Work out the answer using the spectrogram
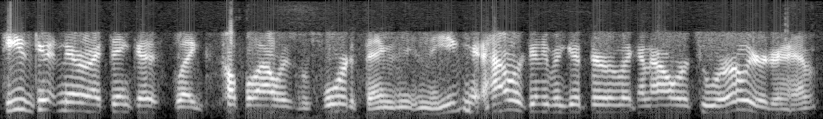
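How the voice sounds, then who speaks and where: A man's voice: high-pitched, lively intonation, fast. A man of about forty calling into a radio show by phone, chatting casually in an easygoing but insistent way. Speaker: phone-in caller. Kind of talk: casual chat. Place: calling in by telephone. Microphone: telephone. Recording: narrow tinny phone line on radio.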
